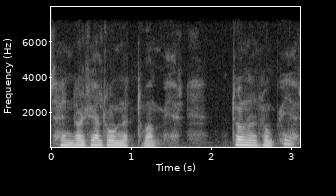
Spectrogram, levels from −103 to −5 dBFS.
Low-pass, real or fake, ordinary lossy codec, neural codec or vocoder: 7.2 kHz; real; MP3, 64 kbps; none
